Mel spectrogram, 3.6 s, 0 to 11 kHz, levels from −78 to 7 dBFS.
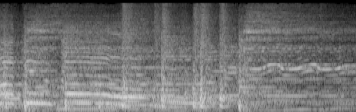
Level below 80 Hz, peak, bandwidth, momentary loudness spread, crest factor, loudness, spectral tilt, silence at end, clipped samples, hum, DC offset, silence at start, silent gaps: -36 dBFS; 0 dBFS; 10 kHz; 7 LU; 14 dB; -14 LUFS; -5 dB/octave; 0 s; under 0.1%; none; 0.4%; 0 s; none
